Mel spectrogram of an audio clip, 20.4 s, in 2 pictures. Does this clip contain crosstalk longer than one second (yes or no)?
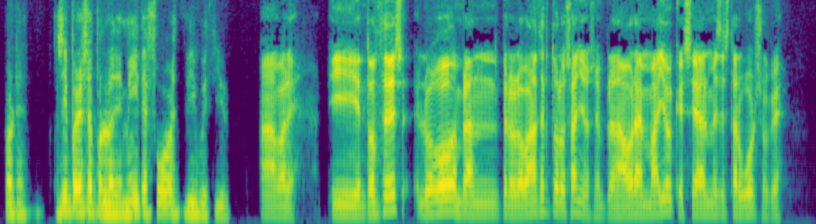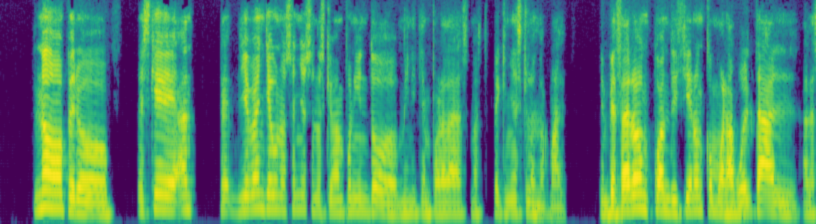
no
